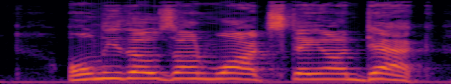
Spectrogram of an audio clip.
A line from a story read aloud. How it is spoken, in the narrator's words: the captain shouted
